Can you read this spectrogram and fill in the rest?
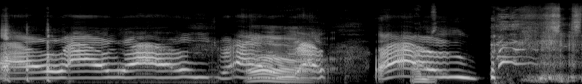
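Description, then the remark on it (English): A man imitates a distressed cat in heat, letting out a run of long, wavering, whiny yowls and moans, loud, with short breaks between the cries. “in some sort of distressed kitten heat where he's both deeply upset and unapologetically Randy.”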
